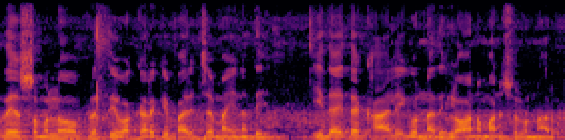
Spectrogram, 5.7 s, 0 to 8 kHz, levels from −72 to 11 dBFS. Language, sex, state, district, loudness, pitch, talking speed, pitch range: Telugu, male, Andhra Pradesh, Manyam, -15 LUFS, 115 Hz, 85 wpm, 100-125 Hz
